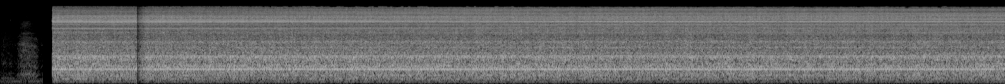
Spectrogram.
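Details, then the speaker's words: 1949-ish Revere P-90 8mm silent projector under teardown: steady loud whirring drone with a fixed high whine, not running smoothly; dry drive with old hardened grease and a frozen-solid lower chain tensioner, to be disassembled and lubricated. "lower tensioner is completely frozen solid. Or was. So now I've got to take that apart and lubricate it."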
